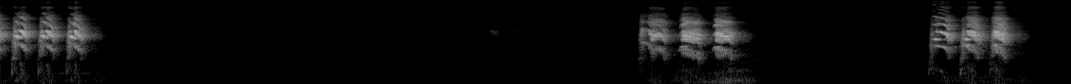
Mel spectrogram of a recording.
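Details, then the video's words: Morning chirping of a parrot in three clusters of three or four shrill, grating notes, spaced several seconds apart, with quiet gaps between and one faint tick in the middle. "Parrot Chirping At Morning | Parrot Sound"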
